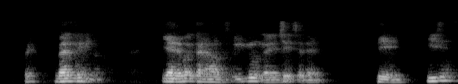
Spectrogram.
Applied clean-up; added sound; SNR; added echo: neural mask model DeepFilterNet 3.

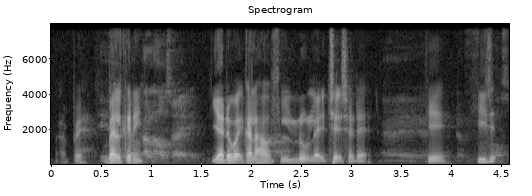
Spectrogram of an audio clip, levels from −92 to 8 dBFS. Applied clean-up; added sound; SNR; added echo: none; none; none; none.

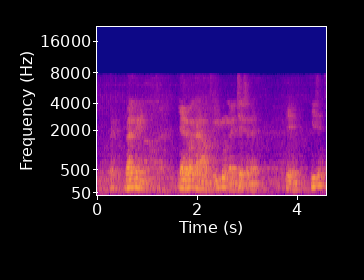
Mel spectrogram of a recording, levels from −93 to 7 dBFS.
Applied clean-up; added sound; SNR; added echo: none; Accelerating, revving, vroom; 16 dB; reverberation time 0.6 s.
